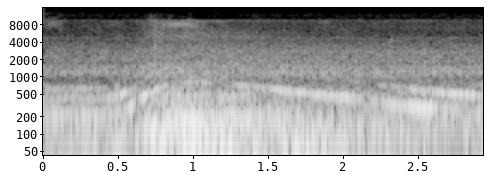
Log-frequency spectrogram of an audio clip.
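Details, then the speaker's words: 2006 Mercedes-Benz SL500 (R230), ABC suspension, revved: clear whine rising and falling with revs over the engine rumble, changes slightly when steering; power steering pump ruled out, another pulley-driven part suspected. "There is something causing a high-pitched tone or noise that is harmonious with the acceleration."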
